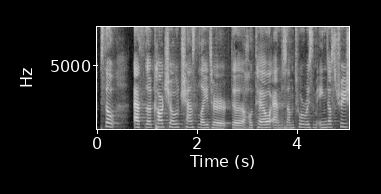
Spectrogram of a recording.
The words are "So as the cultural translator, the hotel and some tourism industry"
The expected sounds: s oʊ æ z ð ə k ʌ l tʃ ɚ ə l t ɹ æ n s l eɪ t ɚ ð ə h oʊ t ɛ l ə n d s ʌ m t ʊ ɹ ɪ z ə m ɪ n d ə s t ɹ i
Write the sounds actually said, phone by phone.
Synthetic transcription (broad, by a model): s oʊ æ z ð ə k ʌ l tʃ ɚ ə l t ɹ æ n s l eɪ t ɚ ð ə h oʊ t ɛ l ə n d s ʌ m t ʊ ɹ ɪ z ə m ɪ n d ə s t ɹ i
